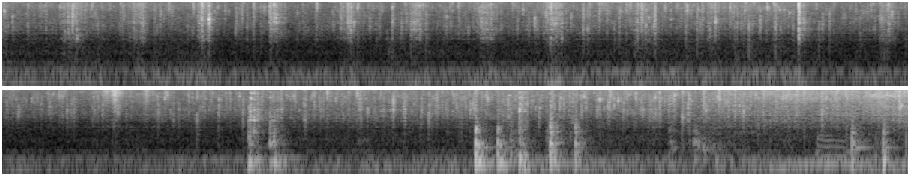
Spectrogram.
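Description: Food frying in a pan and being stirred, with a steady close sizzle and repeated scraping strokes of the spoon throughout; no one talks.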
